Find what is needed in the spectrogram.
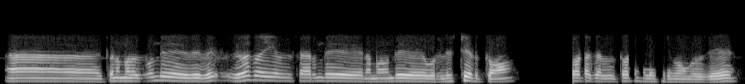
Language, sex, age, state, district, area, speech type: Tamil, male, 30-45, Tamil Nadu, Theni, rural, conversation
